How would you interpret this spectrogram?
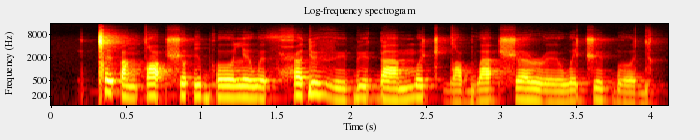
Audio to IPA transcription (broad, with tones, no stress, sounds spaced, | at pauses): ǀ ɪ˦ ʔ ʊ˨ ŋ tˤ u˧ ʔ ʃ ʊ˦ ʔ i˧ b ʔ oː˧ l ɪ˧ w ʏ˨ θ ħ ʊ˦ ɗ y˦ v y˨ ɓ y˧ ɠ a˧ m ʊː˧ t͡ʃ dˤ ʊː˨ b w a˧ ʔ ʃ œ˧ ɹ ʏː˨ w ɪ˧ t͡ʃ y˧ ɓ ʊ˨ d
